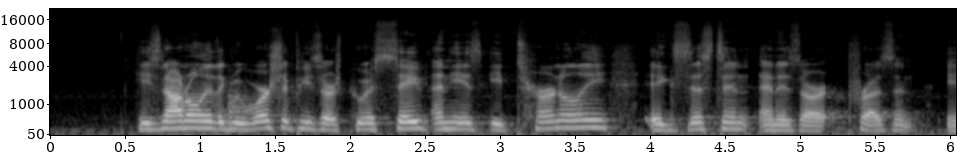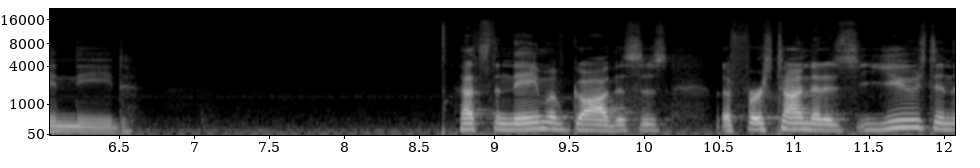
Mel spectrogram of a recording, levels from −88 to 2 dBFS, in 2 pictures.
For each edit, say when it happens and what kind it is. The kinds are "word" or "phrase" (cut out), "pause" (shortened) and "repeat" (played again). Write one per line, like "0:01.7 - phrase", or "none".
0:01.2 - word
0:01.9 - word
0:02.5 - word
0:05.2 - word
0:05.9 - word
